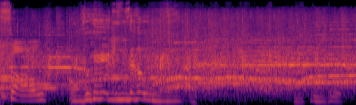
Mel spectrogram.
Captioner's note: cheers and applause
